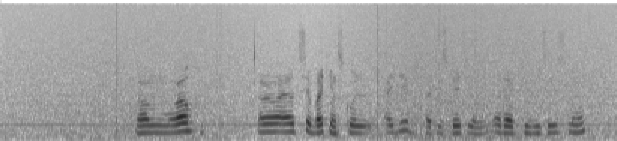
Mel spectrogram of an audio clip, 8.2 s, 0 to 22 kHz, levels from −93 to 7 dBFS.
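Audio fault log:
No faults heard; the speech comes through as recorded.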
